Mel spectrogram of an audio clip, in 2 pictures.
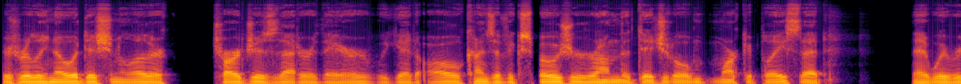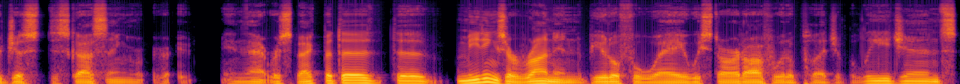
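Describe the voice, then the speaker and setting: The voice has a dark, mellow tone and fairly even intonation at a fairly quick pace. The recording is very clean, with a silent background and a dry, close sound with no echo. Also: man, very deep, low pitch for a man. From southeast Florida. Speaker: business owner. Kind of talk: casual chat. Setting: studio.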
